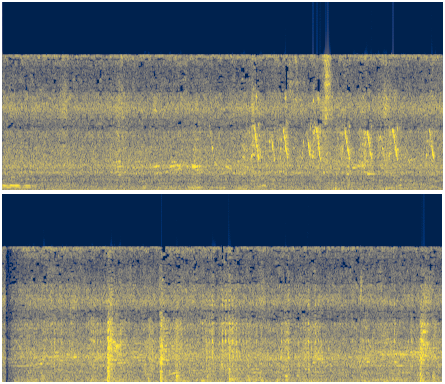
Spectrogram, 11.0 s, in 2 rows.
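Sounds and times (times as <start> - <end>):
train rumbling: 0.0 - 11.0
wheels clattering over rail joints: 2.5 - 11.0.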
